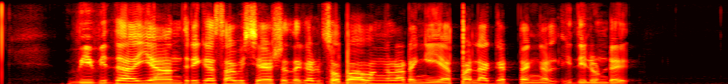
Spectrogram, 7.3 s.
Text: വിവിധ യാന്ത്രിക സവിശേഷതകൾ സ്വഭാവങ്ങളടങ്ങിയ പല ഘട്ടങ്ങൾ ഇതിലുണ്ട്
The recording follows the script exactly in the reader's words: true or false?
true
